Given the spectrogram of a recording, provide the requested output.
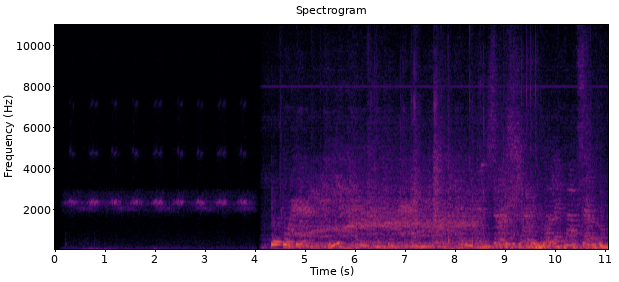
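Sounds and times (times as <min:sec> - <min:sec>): cricket chirping: 0:00.2 - 0:04.1.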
